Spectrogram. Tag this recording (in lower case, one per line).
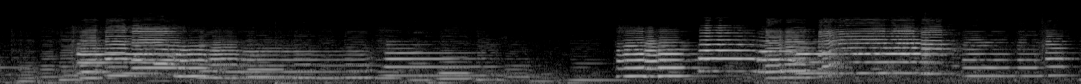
music
jazz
